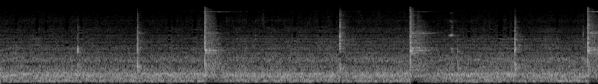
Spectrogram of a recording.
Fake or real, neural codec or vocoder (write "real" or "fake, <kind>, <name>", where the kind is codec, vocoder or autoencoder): fake, vocoder, BigVGAN v2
